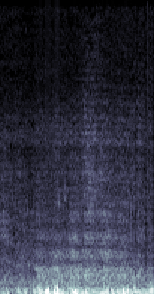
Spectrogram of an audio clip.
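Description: An airplane flies overhead in cold, smooth air, its engine drone steady and moderately loud throughout, with a broad rumble and faint tonal hum and no talk.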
